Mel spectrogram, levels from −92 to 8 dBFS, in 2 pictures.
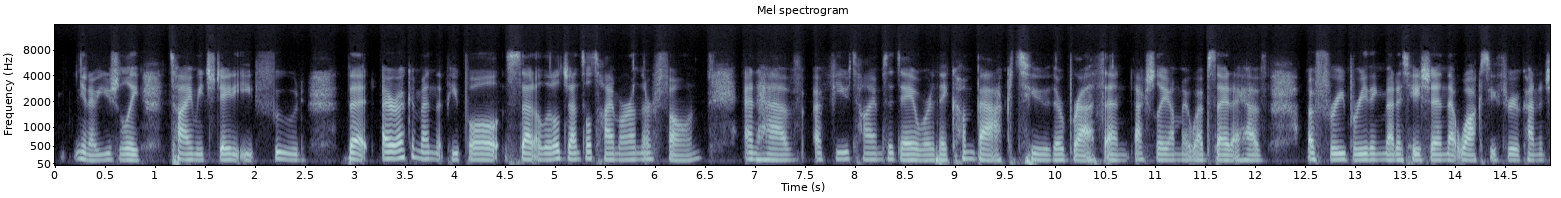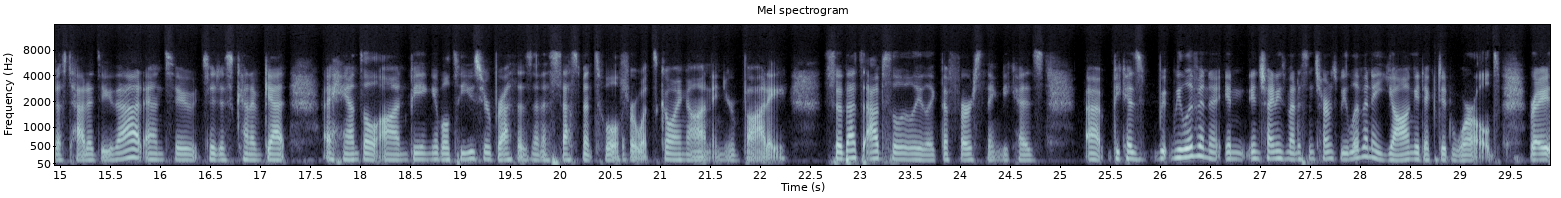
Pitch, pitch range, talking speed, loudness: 155 Hz, 145-170 Hz, 225 wpm, -19 LUFS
